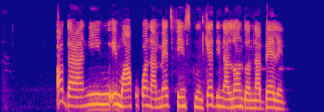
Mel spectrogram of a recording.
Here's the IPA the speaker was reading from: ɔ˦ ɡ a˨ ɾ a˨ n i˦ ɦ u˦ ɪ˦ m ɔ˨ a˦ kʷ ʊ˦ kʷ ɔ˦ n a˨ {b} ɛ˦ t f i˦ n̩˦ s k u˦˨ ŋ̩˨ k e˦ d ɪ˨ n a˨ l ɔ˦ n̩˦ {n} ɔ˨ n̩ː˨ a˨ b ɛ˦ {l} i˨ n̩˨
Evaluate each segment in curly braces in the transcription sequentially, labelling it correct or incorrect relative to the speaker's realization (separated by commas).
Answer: incorrect, incorrect, correct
